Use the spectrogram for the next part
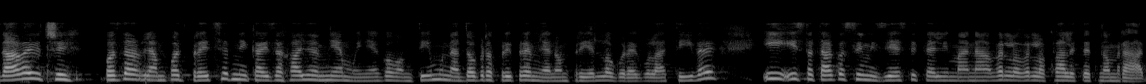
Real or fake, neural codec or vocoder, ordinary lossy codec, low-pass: real; none; none; 7.2 kHz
